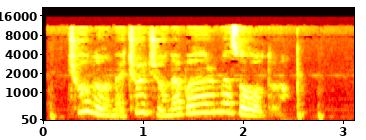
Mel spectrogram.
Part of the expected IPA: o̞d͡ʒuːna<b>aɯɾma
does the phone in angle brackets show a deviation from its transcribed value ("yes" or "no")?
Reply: no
